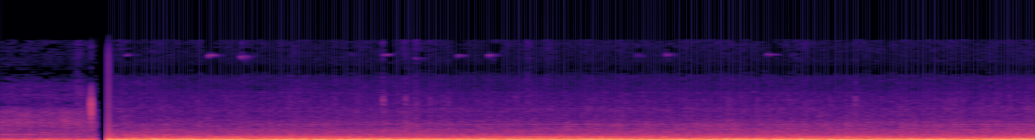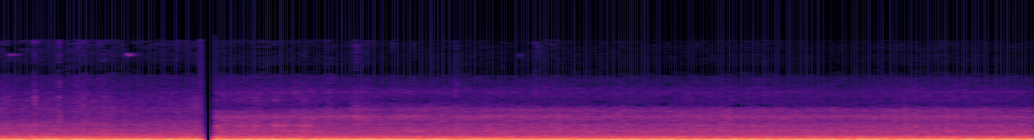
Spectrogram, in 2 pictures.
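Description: Airliner's jet engines at takeoff power, heard inside the cabin: a loud, steady rumble with a faint, thin steady whine. It starts abruptly about half a second in and drops out for an instant about six seconds in.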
